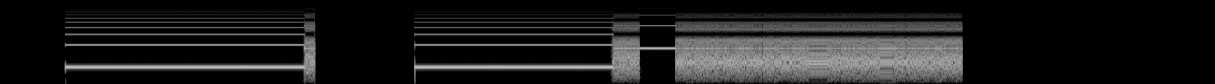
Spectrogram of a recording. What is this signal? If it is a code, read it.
ZX Spectrum tape loading, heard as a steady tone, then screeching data.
